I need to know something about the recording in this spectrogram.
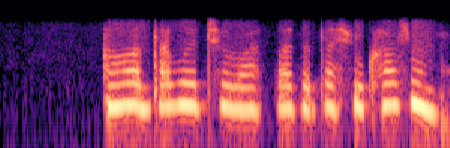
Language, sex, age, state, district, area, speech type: Kashmiri, female, 18-30, Jammu and Kashmir, Bandipora, rural, conversation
